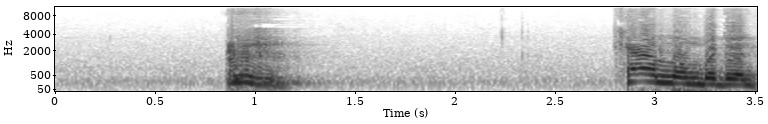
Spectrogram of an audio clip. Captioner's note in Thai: เสียงไอ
